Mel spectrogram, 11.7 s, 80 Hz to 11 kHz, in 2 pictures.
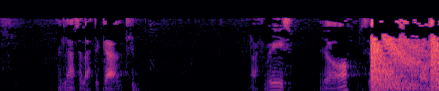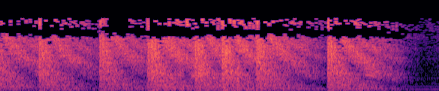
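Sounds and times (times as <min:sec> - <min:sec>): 
speech: 0:00.8 - 0:02.0, 0:03.4 - 0:11.2
tank video game cannon fire: 0:04.9 - 0:11.4
tank video game explosions: 0:04.9 - 0:11.4
continuous rumbling din: 0:05.0 - 0:11.7.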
